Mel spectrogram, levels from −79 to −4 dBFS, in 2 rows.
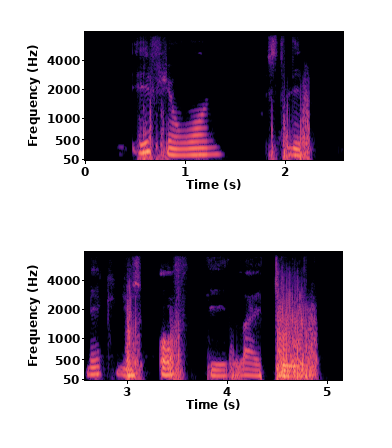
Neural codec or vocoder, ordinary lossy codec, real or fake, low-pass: none; none; real; 7.2 kHz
